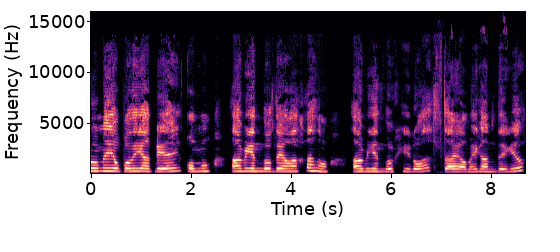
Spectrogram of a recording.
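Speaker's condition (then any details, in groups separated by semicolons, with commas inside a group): Cerebral palsy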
